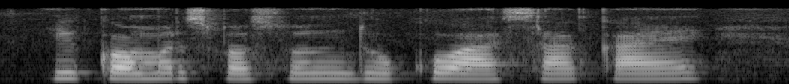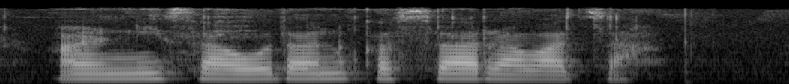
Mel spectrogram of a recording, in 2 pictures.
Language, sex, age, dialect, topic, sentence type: Marathi, female, 18-24, Southern Konkan, agriculture, question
